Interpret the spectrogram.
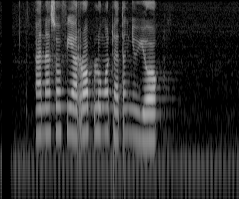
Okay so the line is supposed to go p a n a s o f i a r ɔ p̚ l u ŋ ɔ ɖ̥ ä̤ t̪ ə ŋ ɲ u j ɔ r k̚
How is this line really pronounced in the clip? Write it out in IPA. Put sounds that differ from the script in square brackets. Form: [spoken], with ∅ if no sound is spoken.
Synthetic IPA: [ʔ] a n a s o f i a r ɔ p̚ l u ŋ ɔ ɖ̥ ä̤ t̪ ə ŋ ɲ u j ɔ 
